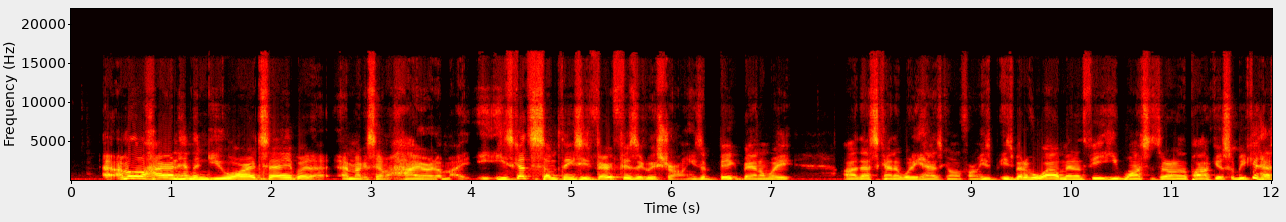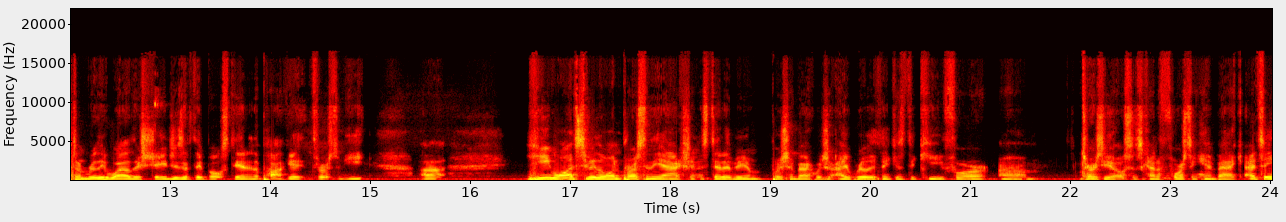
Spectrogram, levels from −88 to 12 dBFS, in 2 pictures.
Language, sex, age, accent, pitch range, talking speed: English, male, 30-49, American, 105-135 Hz, 290 wpm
